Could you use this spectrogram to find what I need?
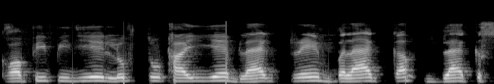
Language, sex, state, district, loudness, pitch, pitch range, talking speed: Hindi, male, Bihar, Gopalganj, -16 LUFS, 160 Hz, 150-165 Hz, 120 wpm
